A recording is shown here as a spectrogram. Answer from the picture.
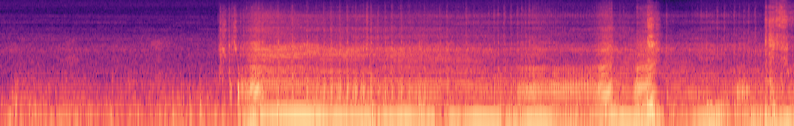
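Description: Enduro dirt bike engine running low for about three seconds, then revved hard on a rocky hill climb, its pitch rising and falling with the throttle. A couple of sharp knocks come near the end.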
